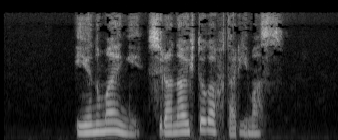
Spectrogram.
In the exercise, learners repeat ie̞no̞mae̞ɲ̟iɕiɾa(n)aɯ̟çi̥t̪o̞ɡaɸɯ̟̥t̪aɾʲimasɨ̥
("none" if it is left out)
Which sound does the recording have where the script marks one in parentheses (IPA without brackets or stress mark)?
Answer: n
